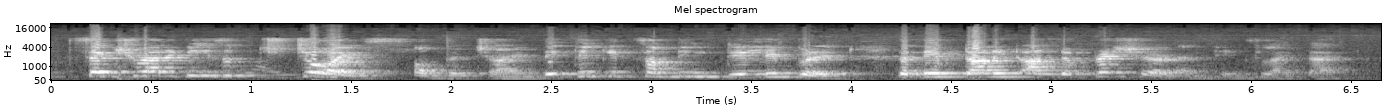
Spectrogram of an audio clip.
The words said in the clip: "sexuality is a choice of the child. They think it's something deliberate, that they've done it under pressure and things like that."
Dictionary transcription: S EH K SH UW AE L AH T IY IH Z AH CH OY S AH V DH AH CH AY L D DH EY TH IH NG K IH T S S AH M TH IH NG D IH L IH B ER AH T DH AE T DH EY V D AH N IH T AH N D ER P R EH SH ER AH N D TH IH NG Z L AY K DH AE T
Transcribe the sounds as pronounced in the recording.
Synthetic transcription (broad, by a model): S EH K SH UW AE L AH T IY IH Z AH CH OY S AH V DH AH CH AY N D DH EY T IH NG K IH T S S AH M T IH NG D IH L IH B ER AH T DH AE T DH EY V D AH N IH T AH N D ER P R EH SH ER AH N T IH NG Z L AY K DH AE T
